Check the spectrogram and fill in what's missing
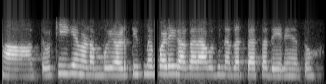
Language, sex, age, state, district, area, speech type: Hindi, female, 45-60, Madhya Pradesh, Balaghat, rural, conversation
